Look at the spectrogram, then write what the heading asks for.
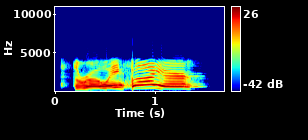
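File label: throwing fire, professional female; vo; agents; Source Model Packs; Counter Strike Model Pack; CS2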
